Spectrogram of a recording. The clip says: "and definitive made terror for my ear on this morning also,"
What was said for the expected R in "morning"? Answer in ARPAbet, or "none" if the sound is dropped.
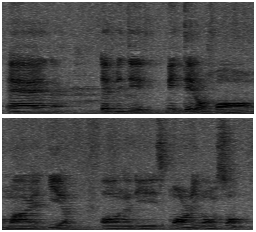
R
